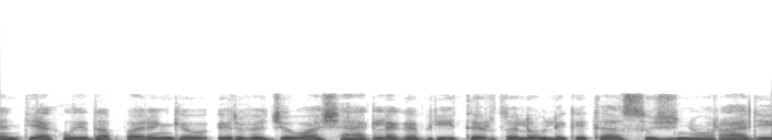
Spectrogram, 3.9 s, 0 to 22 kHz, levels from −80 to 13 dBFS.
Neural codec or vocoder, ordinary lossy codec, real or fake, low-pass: none; MP3, 64 kbps; real; 7.2 kHz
